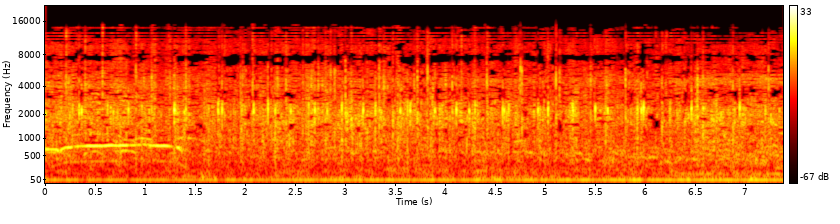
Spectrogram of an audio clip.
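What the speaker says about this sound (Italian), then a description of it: "un grandissimo applauso" An outdoor piazza crowd at a political rally applauds Giorgia Meloni, loud continuous clapping and cheering with a voice briefly heard over it at the start.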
